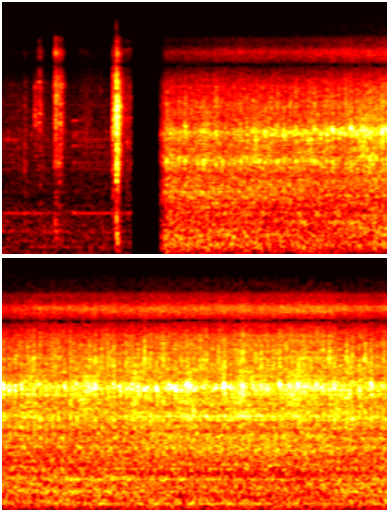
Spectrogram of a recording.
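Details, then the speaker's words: Farm grain truck idling in the field, air pressure not building: steady hiss of escaping air over the diesel rumble; an air leak in the air system, heard plainly but its location not found. "so we've got a problem our air is not building in the truck meaning we've got an air leak somewhere that's got to be fixed"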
